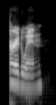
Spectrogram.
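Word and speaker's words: Cerridwen: Sirwindwin? – Oh, man. I looked this up. No, it's a you K. Did. It's like Caridwin.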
